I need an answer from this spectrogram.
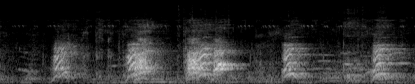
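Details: Shelter dog at night feeding time barking five times, each bark harsh and emphatic, spaced roughly three-quarters of a second apart over a steady faint background hiss.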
